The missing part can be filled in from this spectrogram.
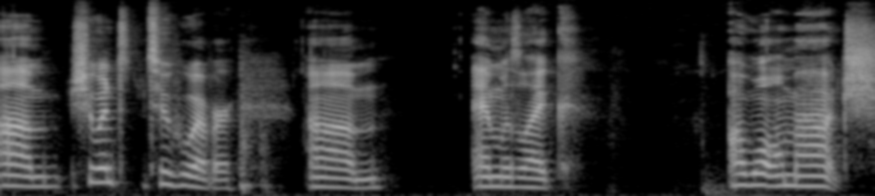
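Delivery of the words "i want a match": poorly done put-on British accent. Retelling what a woman said when asking for a match: bad british accent. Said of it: "I can't do an Australian accent, so I, I went for British".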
